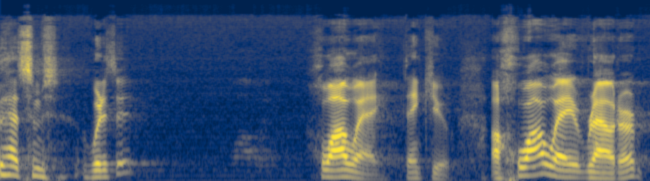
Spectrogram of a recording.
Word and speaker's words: Huawei: so say there was a sixel or a Hawaii router I think that's how you pronounce that that had that you knew has some what is it Huawei thank you a hawawa router they had some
